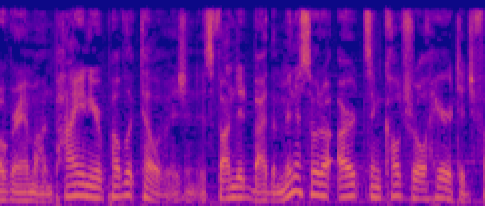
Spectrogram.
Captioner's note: voiceover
